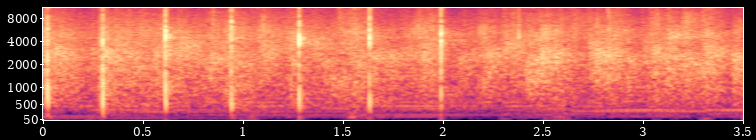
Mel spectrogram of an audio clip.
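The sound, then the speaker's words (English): An audience gives God a round of applause in a dense, steady wash of clapping, with a few sharp, evenly spaced claps standing out during the first two seconds before the sound settles into a continuous patter. “And so let's give God a round of applause, huh?”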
